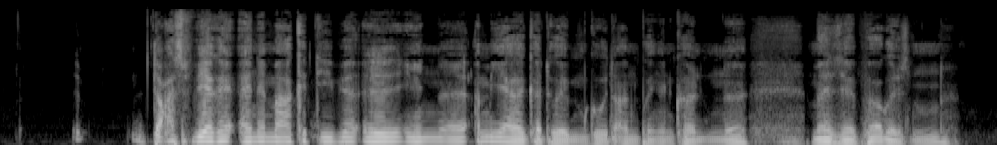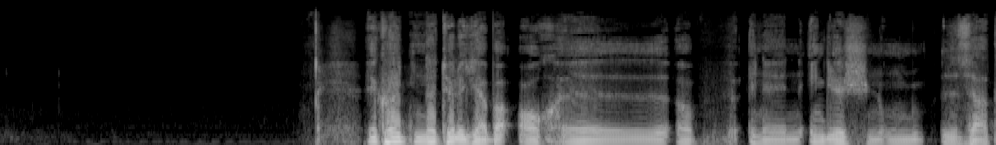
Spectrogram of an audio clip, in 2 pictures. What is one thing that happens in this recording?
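A man talks with animation, close to a microphone.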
